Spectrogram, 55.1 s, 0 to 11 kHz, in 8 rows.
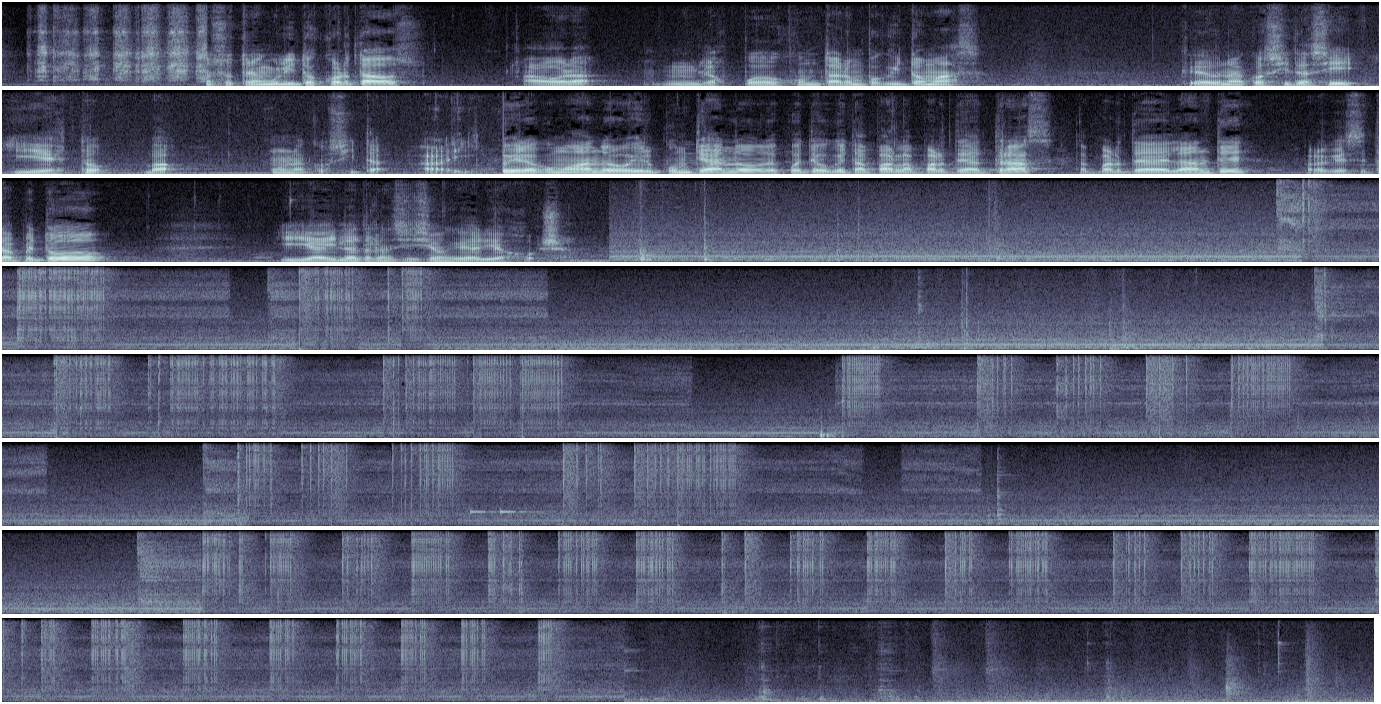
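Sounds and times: welder arc crackling: 20.0 - 34.8, 35.4 - 39.5, 42.0 - 51.3.

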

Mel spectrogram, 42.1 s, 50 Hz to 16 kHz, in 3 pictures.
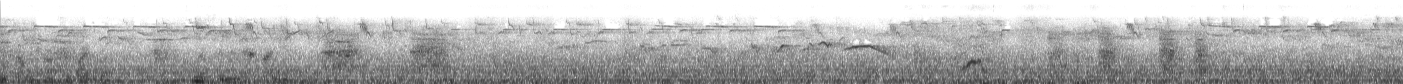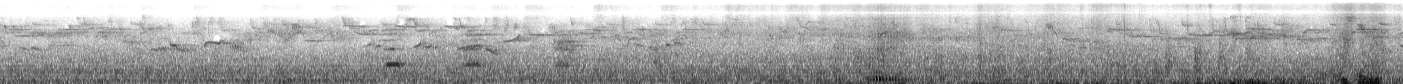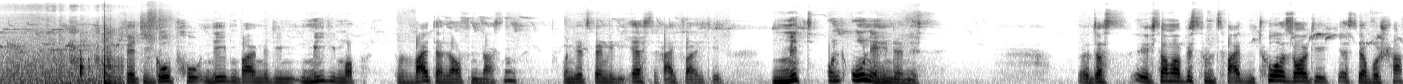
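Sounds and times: background hiss: 0.0 - 31.5
songbird chirps: 0.0 - 42.0.

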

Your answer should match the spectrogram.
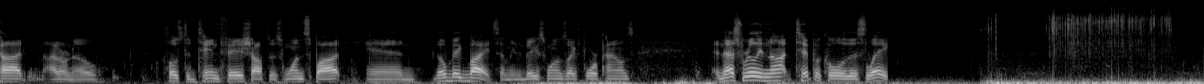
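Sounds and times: wind buffeting microphone: 5.2 - 12.0
crackling hiss: 9.8 - 11.8.

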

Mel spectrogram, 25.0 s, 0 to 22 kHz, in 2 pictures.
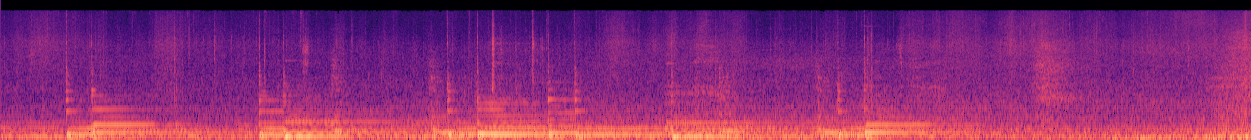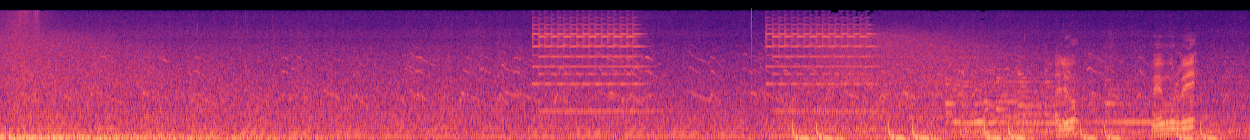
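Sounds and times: rushing wind and waves noise: 0.0 - 25.0
sustained orchestral tones: 17.8 - 24.0.

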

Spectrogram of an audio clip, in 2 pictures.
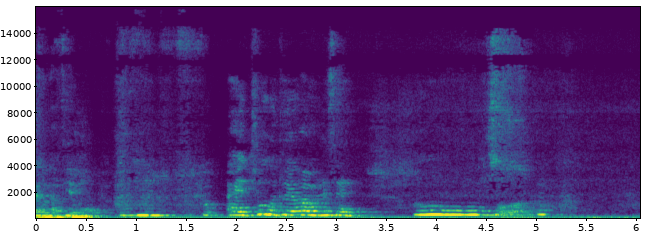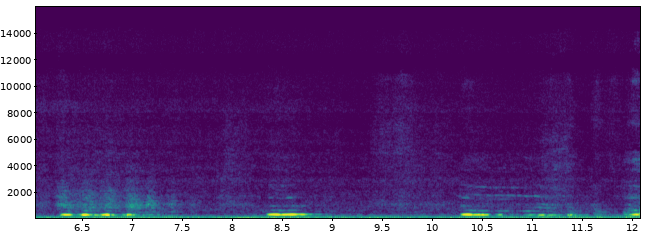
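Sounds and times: steady low hum: 0.0 - 12.0
woman moaning: 8.3 - 9.0, 10.3 - 12.0.

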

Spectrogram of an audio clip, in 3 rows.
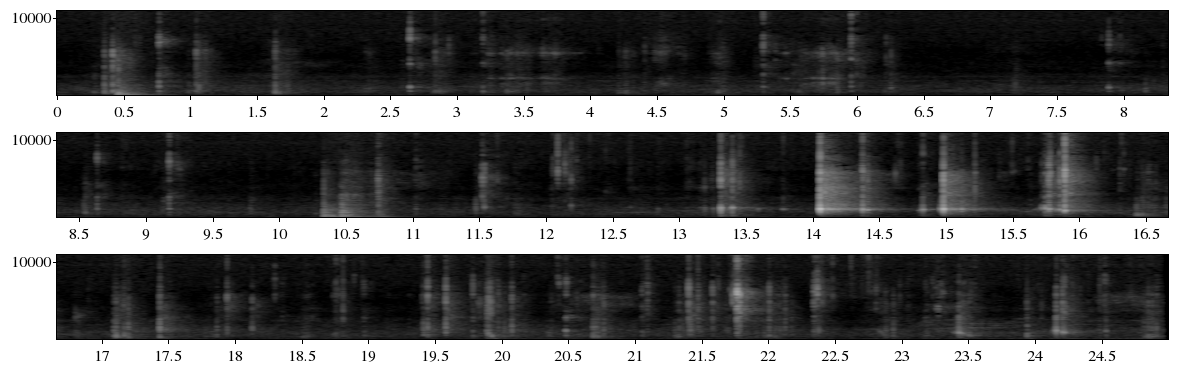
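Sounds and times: chewing with quiet crunching: 0.3 - 10.2, 11.0 - 25.0.

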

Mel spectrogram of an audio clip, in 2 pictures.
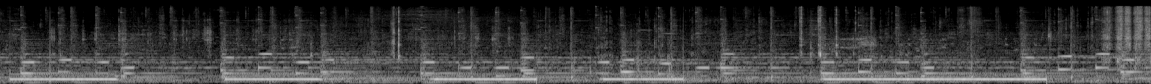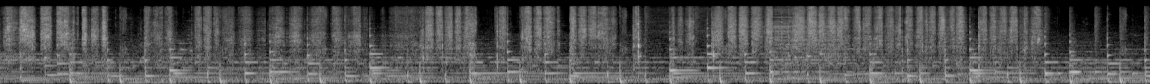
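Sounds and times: background music: 0.0 - 23.0
hand sanding wood: 11.0 - 22.1.

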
